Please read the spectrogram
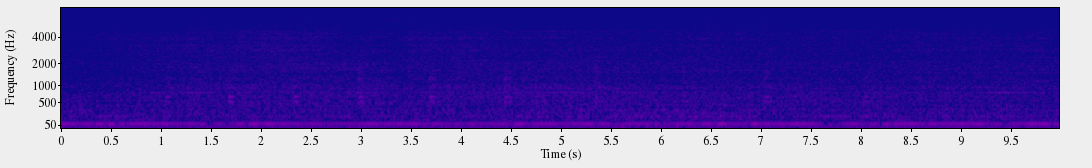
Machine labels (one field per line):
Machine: fan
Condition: abnormal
